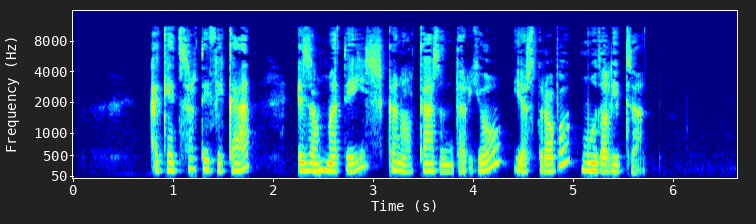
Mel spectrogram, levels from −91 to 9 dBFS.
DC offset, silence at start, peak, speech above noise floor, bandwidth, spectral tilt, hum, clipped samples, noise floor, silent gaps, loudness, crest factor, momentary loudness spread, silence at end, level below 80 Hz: under 0.1%; 0.8 s; -4 dBFS; 48 dB; 11.5 kHz; -4 dB/octave; none; under 0.1%; -76 dBFS; none; -28 LUFS; 24 dB; 6 LU; 0.95 s; -72 dBFS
